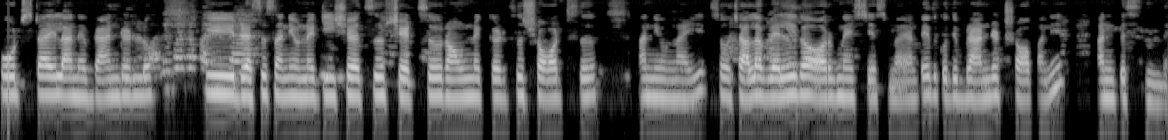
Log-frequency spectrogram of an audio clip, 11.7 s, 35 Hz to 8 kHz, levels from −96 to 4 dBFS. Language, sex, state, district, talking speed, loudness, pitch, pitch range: Telugu, female, Andhra Pradesh, Visakhapatnam, 145 wpm, -25 LUFS, 195 Hz, 185-205 Hz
